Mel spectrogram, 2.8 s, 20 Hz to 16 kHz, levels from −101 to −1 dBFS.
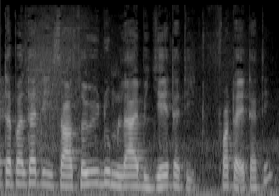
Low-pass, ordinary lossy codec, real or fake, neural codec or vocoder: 14.4 kHz; MP3, 64 kbps; real; none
